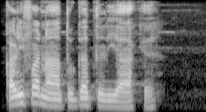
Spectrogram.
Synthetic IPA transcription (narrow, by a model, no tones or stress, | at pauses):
kaɾifanaːtuɡateɾiakɛ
